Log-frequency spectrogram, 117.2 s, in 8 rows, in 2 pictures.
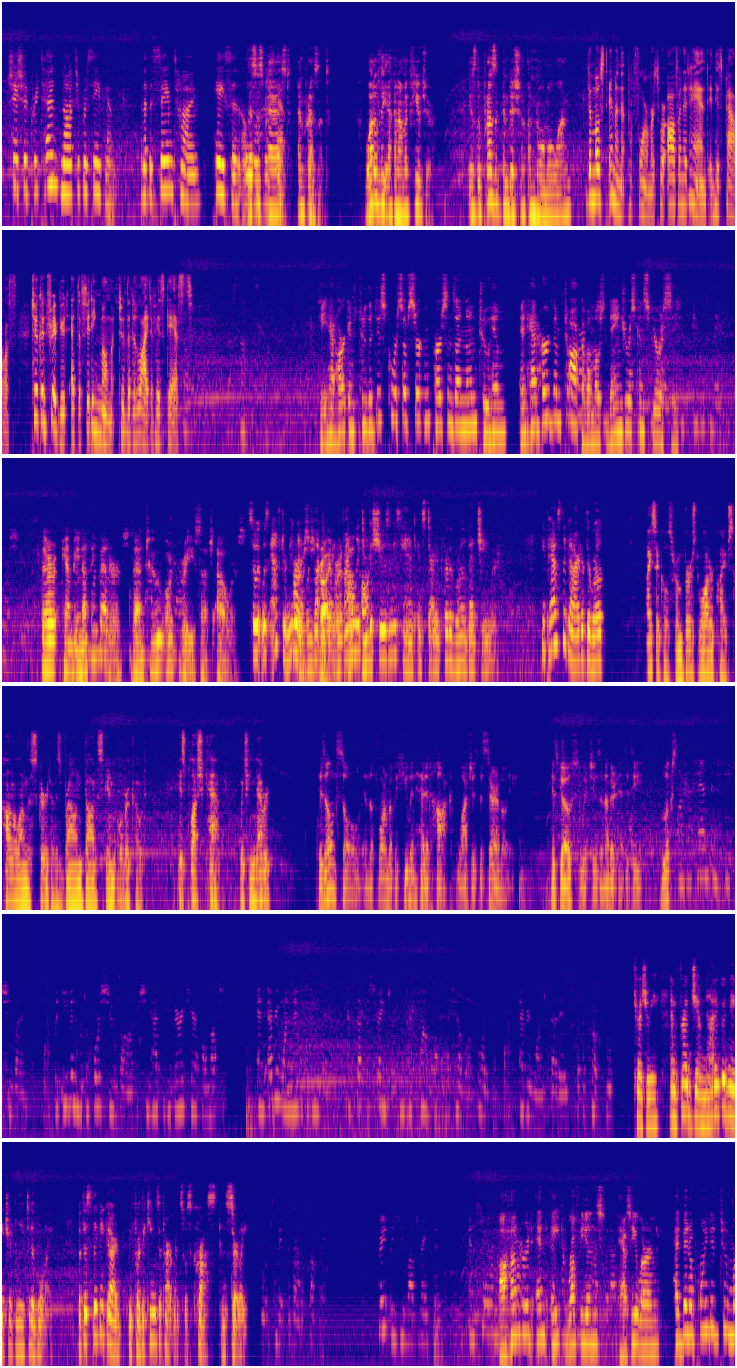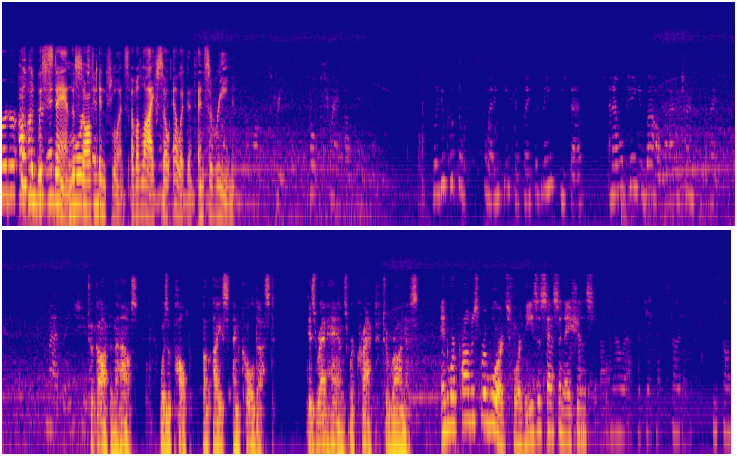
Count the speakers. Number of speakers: ten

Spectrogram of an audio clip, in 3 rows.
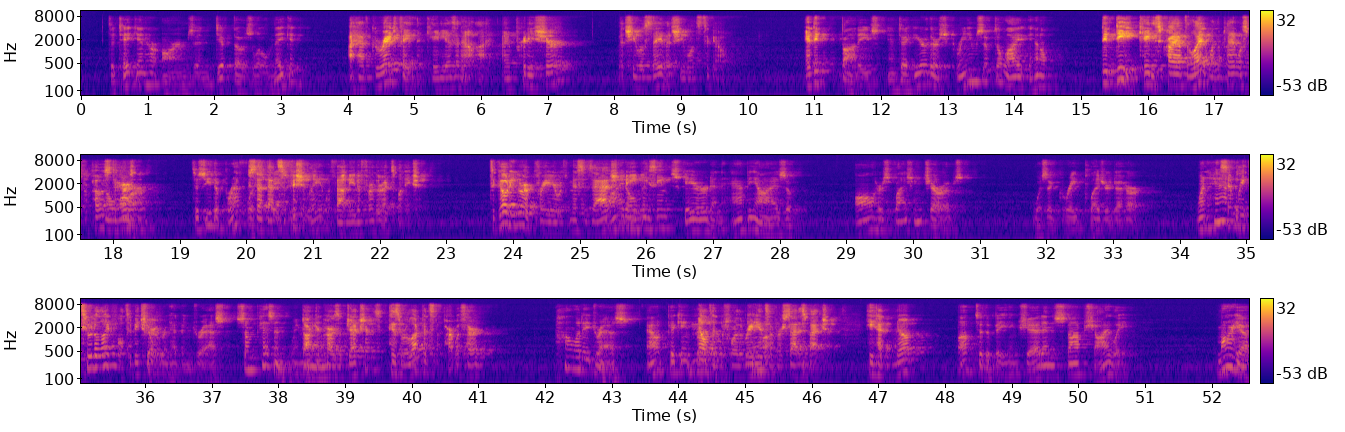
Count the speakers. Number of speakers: two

